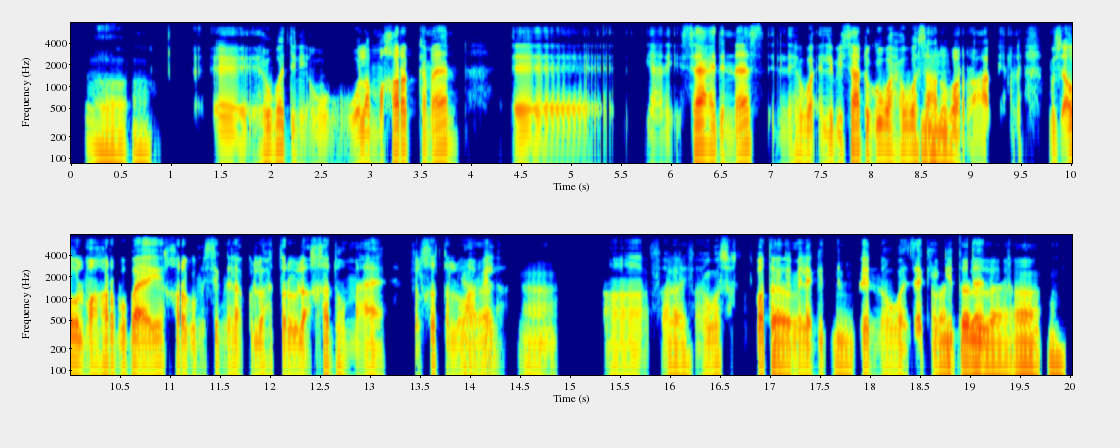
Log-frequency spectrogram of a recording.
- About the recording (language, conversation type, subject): Arabic, podcast, إيه المسلسل اللي تقدر تتفرّج عليه من غير ما توقّف؟
- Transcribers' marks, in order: other background noise; unintelligible speech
